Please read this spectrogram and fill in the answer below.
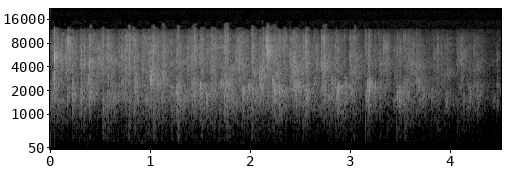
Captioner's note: applause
